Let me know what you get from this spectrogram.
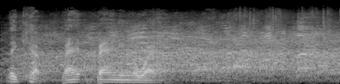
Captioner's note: laughter; applause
